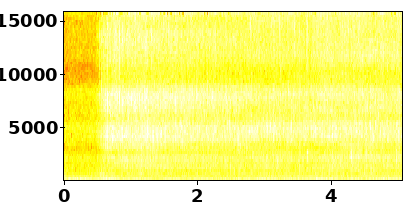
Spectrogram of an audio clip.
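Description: Finely chopped onion hits garlic in hot oil for Marathi chakulya with a sudden loud sizzle that settles into a steady, close, continuous frying hiss.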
